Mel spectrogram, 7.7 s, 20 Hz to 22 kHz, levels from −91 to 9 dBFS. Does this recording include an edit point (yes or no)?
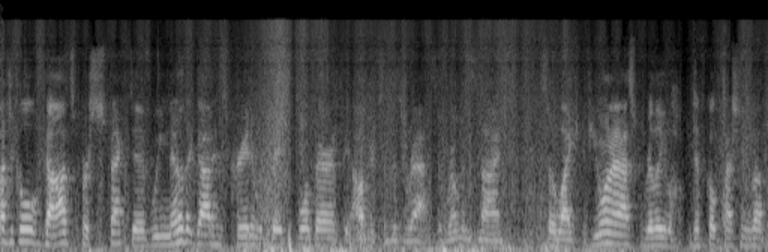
no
